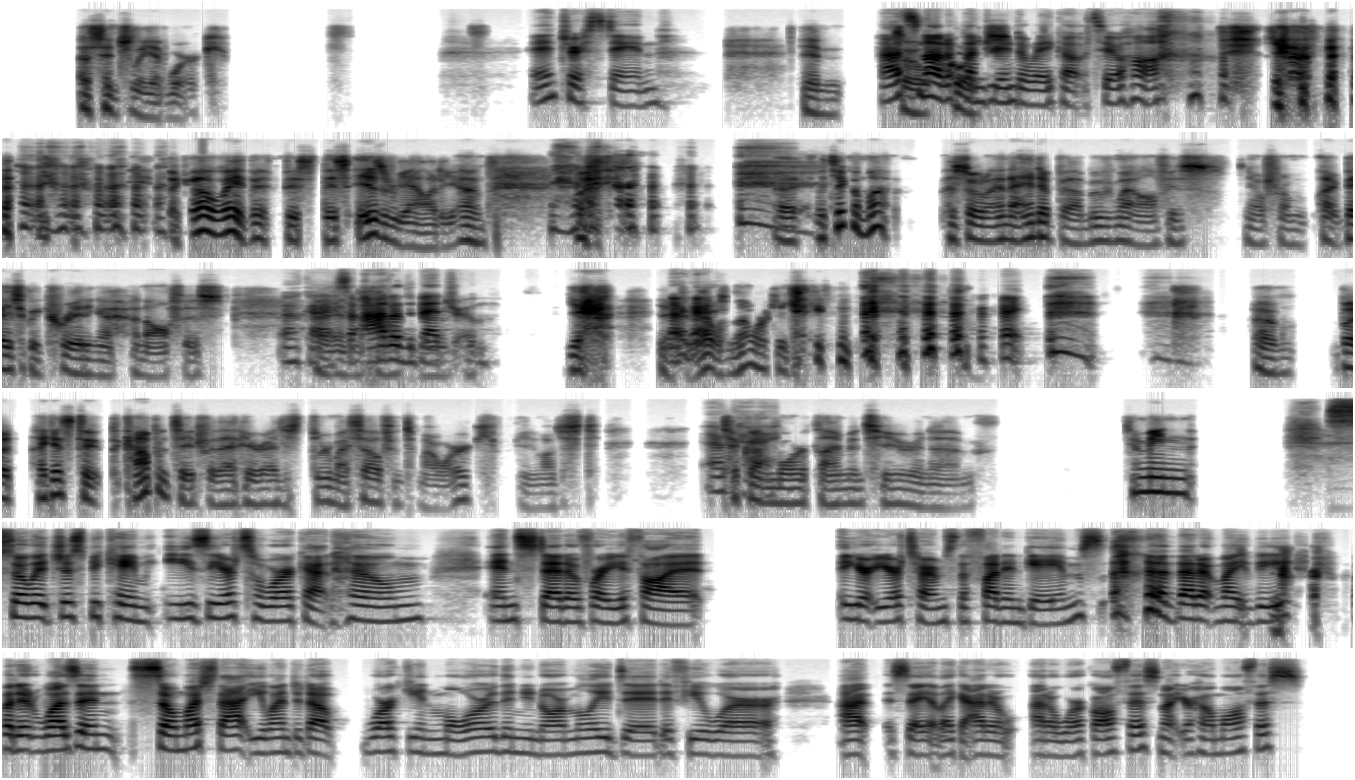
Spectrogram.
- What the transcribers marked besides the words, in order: chuckle; tapping; other background noise; laughing while speaking: "Yeah"; laugh; laughing while speaking: "But"; laugh; background speech; laughing while speaking: "Yeah"; laugh; laughing while speaking: "Alright"; laugh; chuckle; laughing while speaking: "Yeah"
- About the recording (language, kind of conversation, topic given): English, advice, How can I balance work and personal life?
